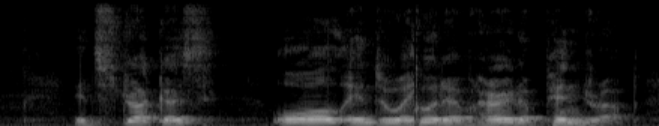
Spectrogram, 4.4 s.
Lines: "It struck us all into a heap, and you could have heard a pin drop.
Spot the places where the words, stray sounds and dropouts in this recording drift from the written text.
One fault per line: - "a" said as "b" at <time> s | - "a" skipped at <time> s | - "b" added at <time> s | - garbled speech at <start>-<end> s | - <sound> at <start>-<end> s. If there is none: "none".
- "heap and you" skipped at 2.7 s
